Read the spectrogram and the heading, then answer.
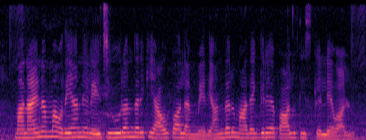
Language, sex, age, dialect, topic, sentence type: Telugu, female, 18-24, Central/Coastal, agriculture, statement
